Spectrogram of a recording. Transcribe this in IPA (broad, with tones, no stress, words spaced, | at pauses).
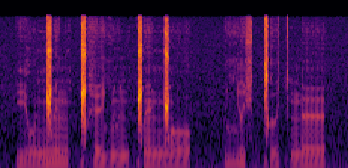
ju˨ŋ͡ǁĩ˦nǁʰe˨ ʎũ˨ɲ ǁẽ˦ŋ͡ǁo˦ | ʎɯ˦çǀɯ˨c nø˦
